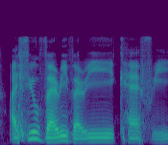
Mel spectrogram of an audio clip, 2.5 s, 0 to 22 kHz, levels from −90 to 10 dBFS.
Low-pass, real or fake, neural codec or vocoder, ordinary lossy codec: none; fake; codec, 16 kHz, 16 kbps, FunCodec, trained on Chinese and English, 50 frames a second; none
